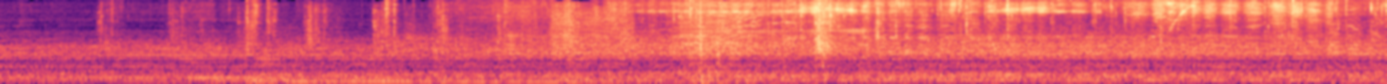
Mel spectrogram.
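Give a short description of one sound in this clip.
A heavy machine whirs and rumbles.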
